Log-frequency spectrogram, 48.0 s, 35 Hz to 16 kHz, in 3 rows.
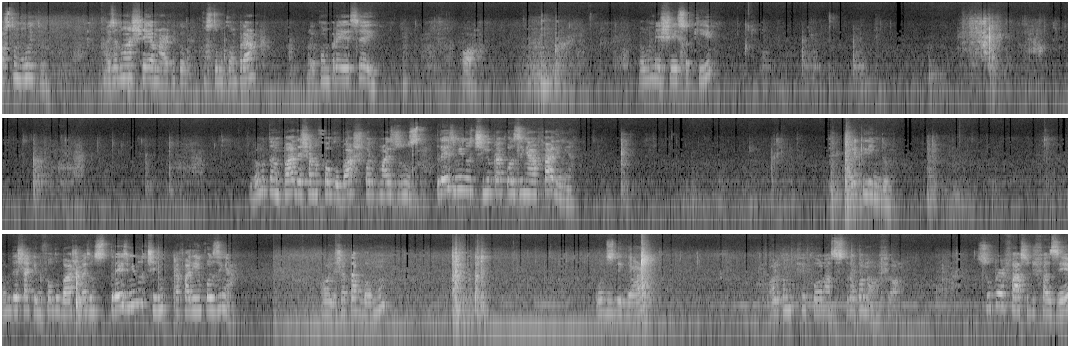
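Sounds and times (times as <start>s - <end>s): spatula stirring thick sauce: 0.1s - 13.5s, 14.3s - 19.7s, 20.4s - 23.5s, 41.9s - 47.6s.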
